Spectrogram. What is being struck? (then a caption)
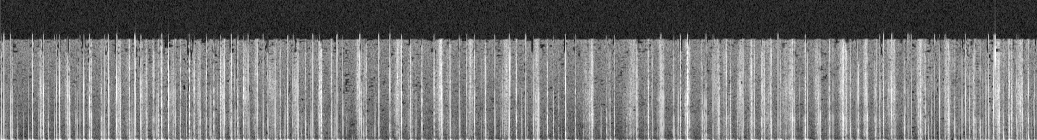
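Plastic gel-filled cushion pad. A pink translucent plastic gel cushion pad filled with gel beads is held up in one hand while fingertips and nails tap and scratch its plastic surface. The result is a dense, irregular stream of quick, soft, muffled taps with a low, thuddy body and very little brightness, each dying away almost instantly, with faint scratchy rustle between them.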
